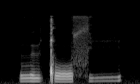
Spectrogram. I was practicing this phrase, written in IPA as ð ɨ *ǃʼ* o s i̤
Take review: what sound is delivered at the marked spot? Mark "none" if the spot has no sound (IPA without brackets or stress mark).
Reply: ǃ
